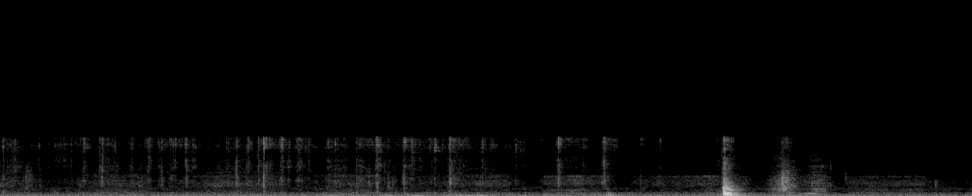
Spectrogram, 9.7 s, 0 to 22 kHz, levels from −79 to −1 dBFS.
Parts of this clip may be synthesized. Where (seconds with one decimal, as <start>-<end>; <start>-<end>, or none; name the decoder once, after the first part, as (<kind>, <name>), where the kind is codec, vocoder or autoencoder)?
1.5-2.0 (vocoder, Vocos); 2.7-6.4; 8.5-9.7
